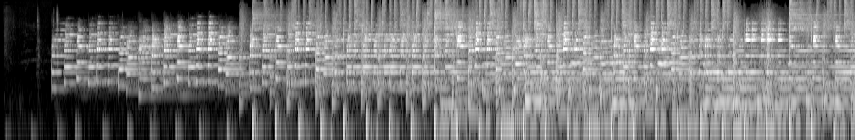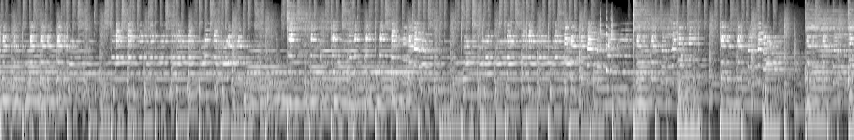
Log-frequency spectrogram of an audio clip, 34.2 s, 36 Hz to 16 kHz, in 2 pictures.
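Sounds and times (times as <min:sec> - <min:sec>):
calypso music: 0:01.0 - 0:34.1.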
